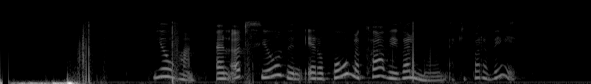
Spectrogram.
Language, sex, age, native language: Icelandic, female, 20-29, Icelandic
